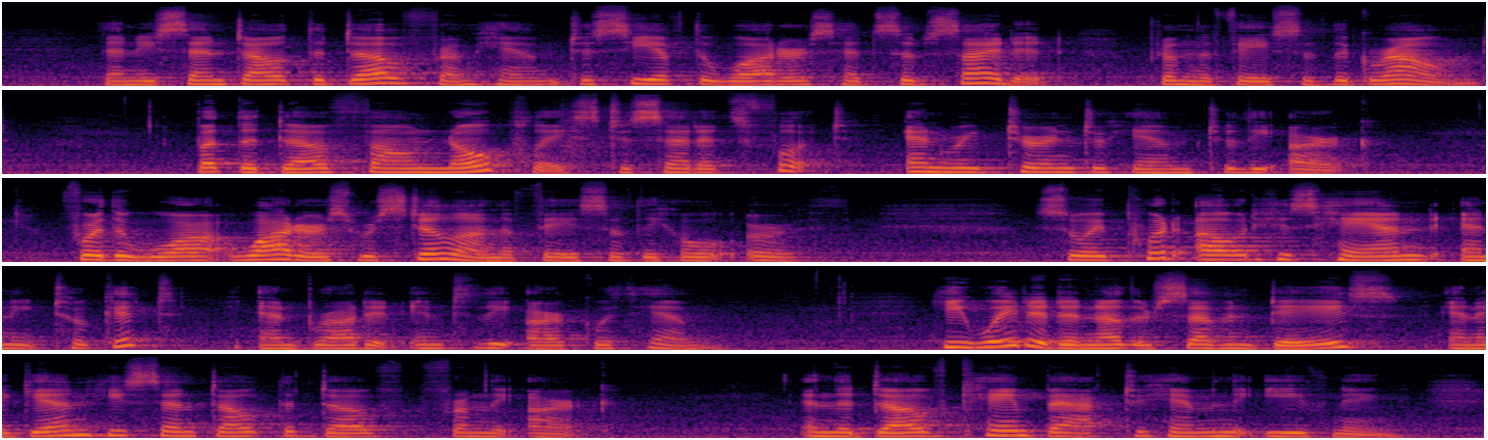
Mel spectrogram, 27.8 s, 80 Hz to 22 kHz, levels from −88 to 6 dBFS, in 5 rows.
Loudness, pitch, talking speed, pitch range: -29 LUFS, 175 Hz, 200 wpm, 160-190 Hz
